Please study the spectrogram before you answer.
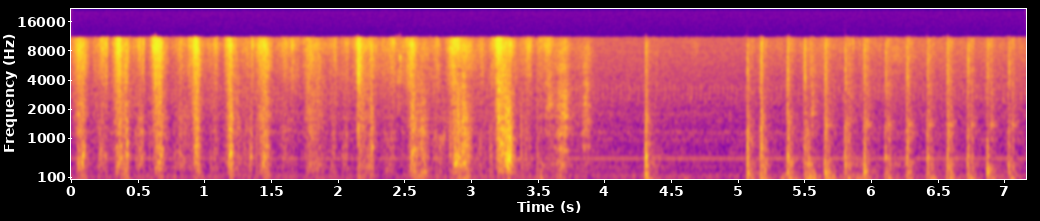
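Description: Dark-painted fingernails and fingertips scratch the fuzzy pile pit of a stuffed polyester plush avocado toy and tap and pat its soft fabric surface. Quiet, dry scratches and soft muffled pats come in an uneven series, with a brief lull before a fast run of taps as the hand speeds up at the end.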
